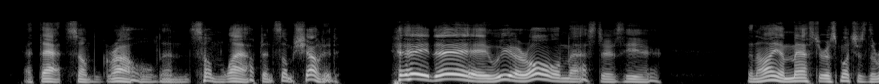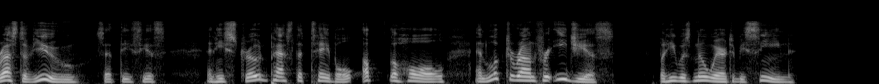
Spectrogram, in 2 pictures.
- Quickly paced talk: No, average, 165 wpm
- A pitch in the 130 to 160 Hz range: Yes, medium, 140 Hz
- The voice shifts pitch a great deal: Yes, wide, 6.4 semitones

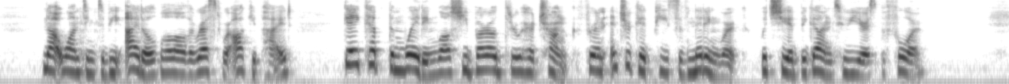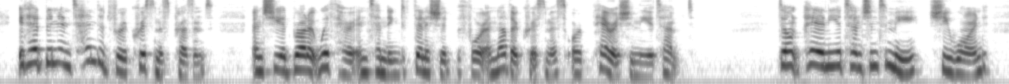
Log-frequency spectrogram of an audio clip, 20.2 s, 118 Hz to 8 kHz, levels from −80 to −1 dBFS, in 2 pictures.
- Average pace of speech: No, fast, 210 wpm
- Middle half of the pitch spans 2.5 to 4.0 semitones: No, average, 4.9 semitones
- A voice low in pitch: No, high, 230 Hz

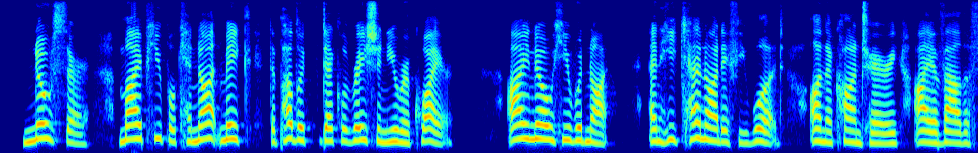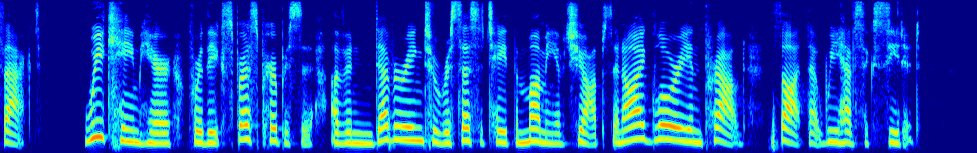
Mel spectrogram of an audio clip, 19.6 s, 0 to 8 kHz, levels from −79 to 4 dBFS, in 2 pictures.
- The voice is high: Yes, high, 230 Hz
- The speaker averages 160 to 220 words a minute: Yes, average, 175 wpm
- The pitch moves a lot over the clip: No, average, 3.8 semitones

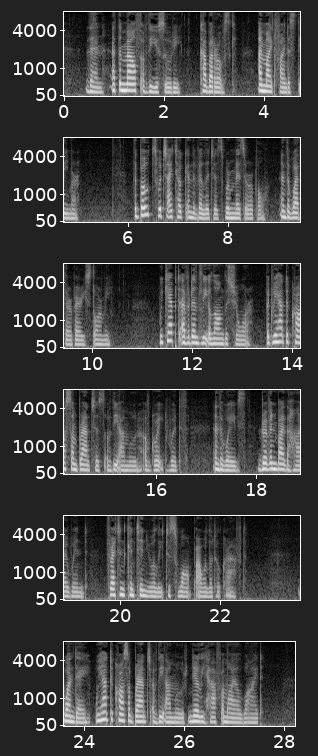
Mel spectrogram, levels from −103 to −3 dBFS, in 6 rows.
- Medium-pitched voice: Yes, medium, 170 Hz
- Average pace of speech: Yes, average, 165 wpm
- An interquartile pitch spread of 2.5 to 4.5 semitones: Yes, average, 4.1 semitones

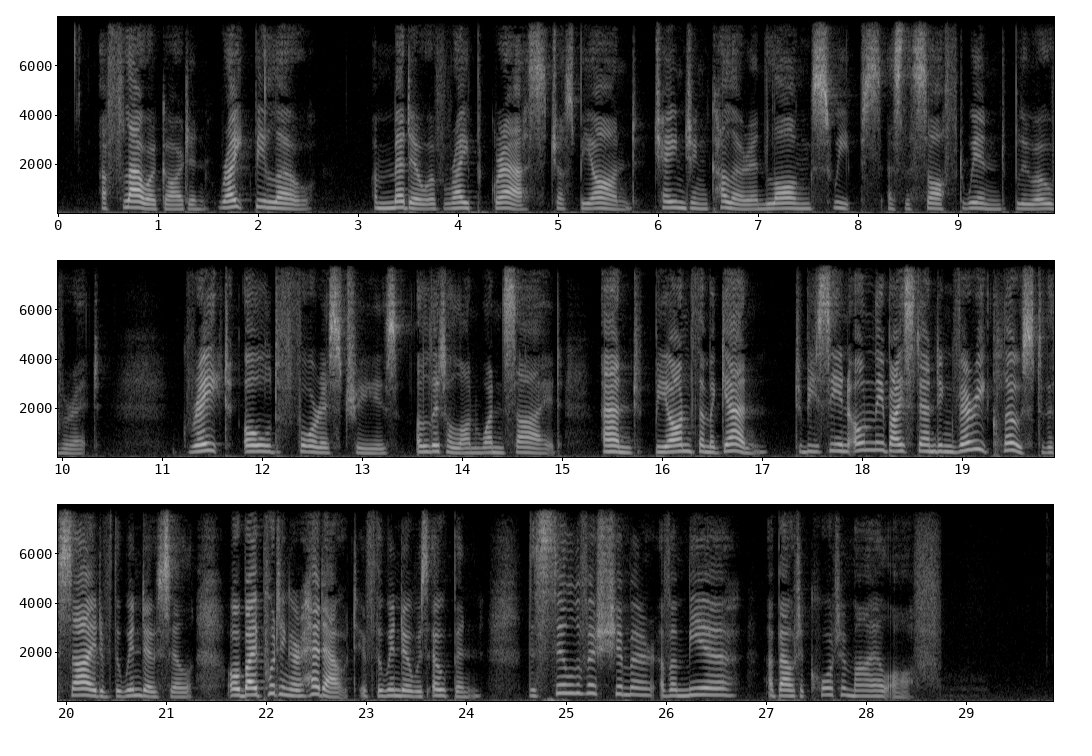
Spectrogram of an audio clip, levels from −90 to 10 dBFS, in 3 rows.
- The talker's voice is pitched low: No, high, 225 Hz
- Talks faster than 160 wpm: No, average, 155 wpm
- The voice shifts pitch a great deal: No, average, 3.9 semitones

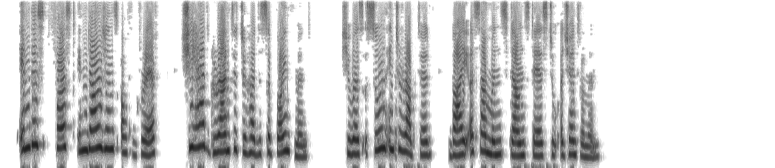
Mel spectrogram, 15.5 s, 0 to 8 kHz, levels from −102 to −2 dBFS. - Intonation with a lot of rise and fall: Yes, wide, 6.2 semitones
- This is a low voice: No, very high, 275 Hz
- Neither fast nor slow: No, slow, 95 wpm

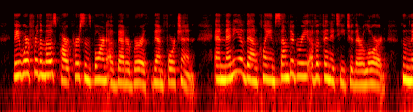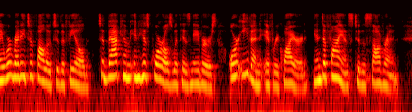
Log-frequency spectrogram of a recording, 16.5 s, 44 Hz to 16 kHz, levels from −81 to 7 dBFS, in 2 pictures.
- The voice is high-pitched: Yes, high, 235 Hz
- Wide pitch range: Yes, wide, 6.4 semitones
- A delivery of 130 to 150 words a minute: No, average, 185 wpm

